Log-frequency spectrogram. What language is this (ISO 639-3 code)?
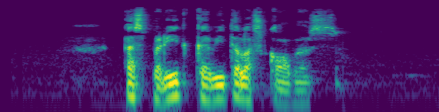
cat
